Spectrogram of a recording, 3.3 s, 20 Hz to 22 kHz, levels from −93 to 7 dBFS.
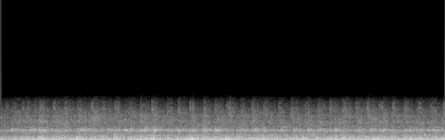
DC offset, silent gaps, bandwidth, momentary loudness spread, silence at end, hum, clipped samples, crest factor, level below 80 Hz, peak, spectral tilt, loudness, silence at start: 0.4%; none; 6 kHz; 2 LU; 0 s; none; under 0.1%; 14 dB; -22 dBFS; 0 dBFS; -9 dB/octave; -15 LUFS; 0 s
